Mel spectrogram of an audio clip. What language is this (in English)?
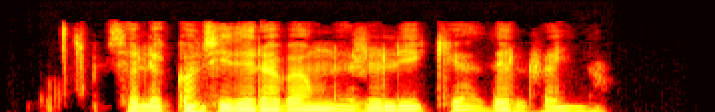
Spanish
